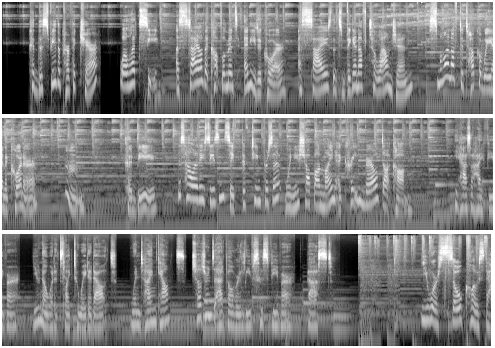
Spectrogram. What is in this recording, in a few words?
Commercial Demo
